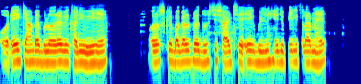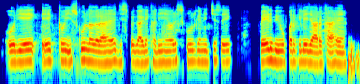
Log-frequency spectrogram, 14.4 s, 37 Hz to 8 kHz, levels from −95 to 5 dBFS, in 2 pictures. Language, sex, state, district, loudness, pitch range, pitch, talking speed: Hindi, male, Uttarakhand, Uttarkashi, -16 LUFS, 150-160 Hz, 155 Hz, 200 wpm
